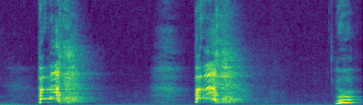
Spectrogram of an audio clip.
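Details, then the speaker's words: Girl sneezing: three loud sneezes in quick succession, each a sharp explosive burst with a brief voiced onset, quiet breaths between; sneezing. "But oh my god, I'm going to sneeze. Bless me."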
